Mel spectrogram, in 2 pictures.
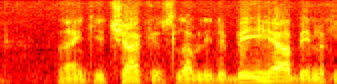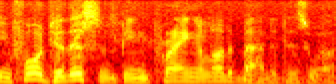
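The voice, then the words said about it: South African accent. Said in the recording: “accent that you bring. Is that a New Zealand accent, a South African accent ... it's a South African accent. It's a South African accent”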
